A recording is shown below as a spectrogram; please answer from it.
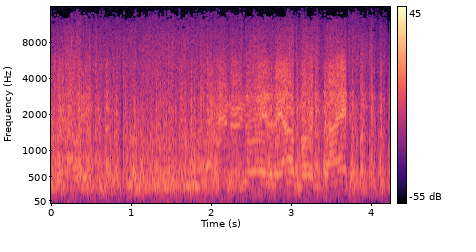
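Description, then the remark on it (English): A newly discovered audio recording: a loud, continuous din of aircraft roaring overhead and heavy anti-aircraft fire rumbling without pause, with people shouting and a correspondent narrating, his voice drowned out in parts by the gunfire. “You hear people yelling, and you hear these planes going over, this incredible din of any aircraft fire.”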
